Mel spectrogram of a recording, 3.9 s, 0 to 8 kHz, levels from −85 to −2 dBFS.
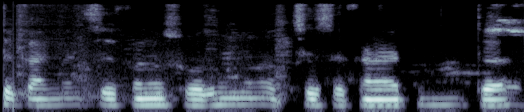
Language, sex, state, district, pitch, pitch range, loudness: Bengali, male, West Bengal, Jhargram, 125 Hz, 120-130 Hz, -22 LUFS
